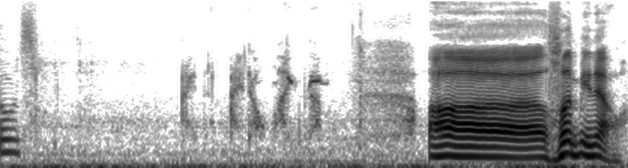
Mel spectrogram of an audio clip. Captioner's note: whispers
